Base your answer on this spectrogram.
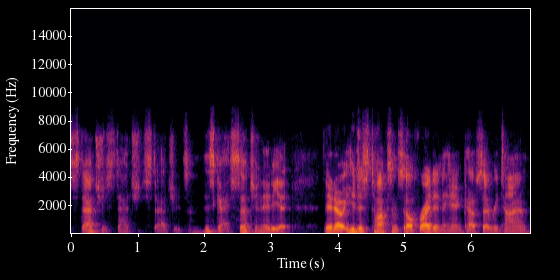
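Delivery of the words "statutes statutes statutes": fading mock echo. Mocking his habit, echo fading out.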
